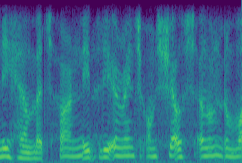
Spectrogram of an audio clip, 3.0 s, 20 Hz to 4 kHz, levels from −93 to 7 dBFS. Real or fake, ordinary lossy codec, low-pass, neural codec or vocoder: fake; Opus, 32 kbps; 3.6 kHz; autoencoder, 22.05 kHz, a latent of 192 numbers a frame, VITS, trained on many speakers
